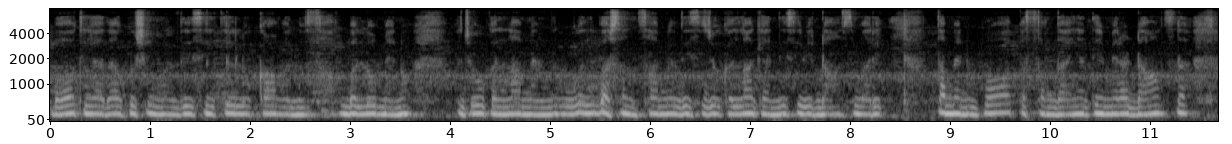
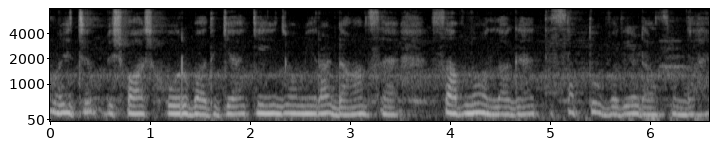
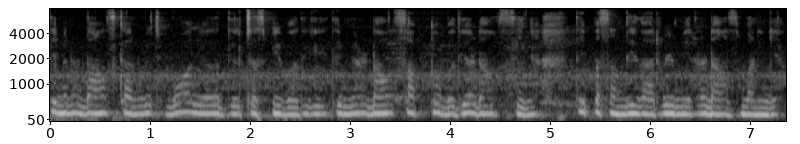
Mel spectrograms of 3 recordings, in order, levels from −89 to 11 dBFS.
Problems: none marked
